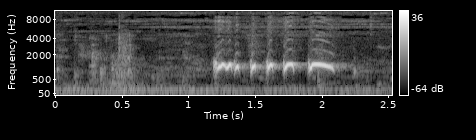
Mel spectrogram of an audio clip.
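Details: Singing local zebra dove that answers others: after faint rustles, a short phrase of about six quick hollow coos, the last one drawn out slightly.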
